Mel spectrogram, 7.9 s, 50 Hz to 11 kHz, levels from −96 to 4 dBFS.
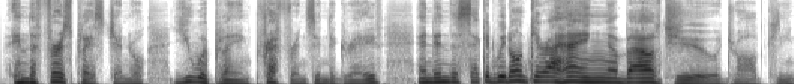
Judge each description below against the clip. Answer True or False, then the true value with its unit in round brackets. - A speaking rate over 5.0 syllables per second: True (5.4 syllables/s)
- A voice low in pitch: True (125 Hz)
